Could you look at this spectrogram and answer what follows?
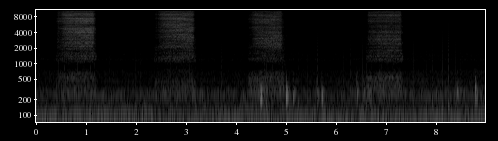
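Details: Barn owl nestling, wild, in a monitored nest box, swallowing a rodent: four loud, airy hisses roughly every two seconds, fading toward the end, with faint clicks and a low rumble underneath.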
